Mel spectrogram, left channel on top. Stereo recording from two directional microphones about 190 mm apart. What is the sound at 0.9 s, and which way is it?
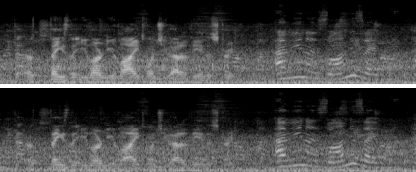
Speech, 15° left (ahead or behind).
